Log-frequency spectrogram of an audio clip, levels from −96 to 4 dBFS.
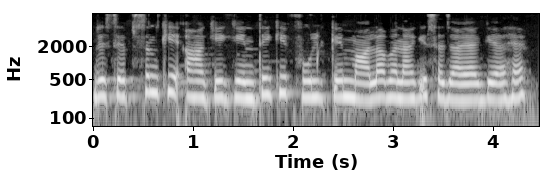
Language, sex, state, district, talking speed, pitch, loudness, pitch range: Hindi, female, Jharkhand, Palamu, 175 wpm, 235 Hz, -12 LUFS, 225-250 Hz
